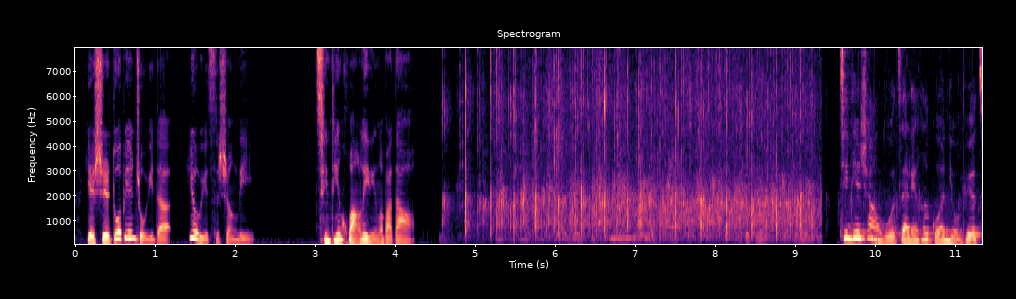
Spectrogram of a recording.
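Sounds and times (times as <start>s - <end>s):
speech: 0.2s - 2.3s, 3.0s - 4.7s, 9.6s - 11.3s
warm applause from delegates: 4.6s - 11.3s.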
